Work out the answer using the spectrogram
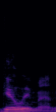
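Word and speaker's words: Guilliman: So, for instance, Ultramarines have access to Rabbout uh Gillimman or Gulman. I don't I think it's Gillimman is how it's pronounced.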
